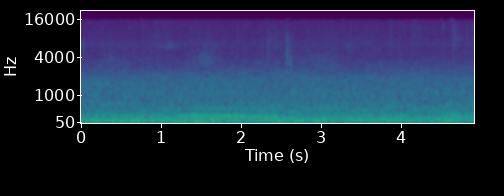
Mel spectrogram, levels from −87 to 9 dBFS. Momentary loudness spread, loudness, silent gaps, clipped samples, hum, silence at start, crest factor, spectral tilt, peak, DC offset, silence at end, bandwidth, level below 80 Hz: 3 LU; -31 LUFS; none; under 0.1%; none; 0 s; 14 dB; -7 dB/octave; -16 dBFS; under 0.1%; 0 s; 16.5 kHz; -36 dBFS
